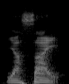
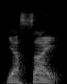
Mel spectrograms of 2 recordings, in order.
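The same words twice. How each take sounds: The two takes are said the same way.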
